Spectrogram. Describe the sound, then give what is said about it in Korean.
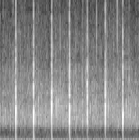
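Steady, rhythmic clapping with about eight sharp claps evenly spaced in quick succession, moderately loud, with no talking: an audience at a card magic show applauding a man chosen from the audience. “네, 본인으로 하시고 박수 주시기 바랍니다.”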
